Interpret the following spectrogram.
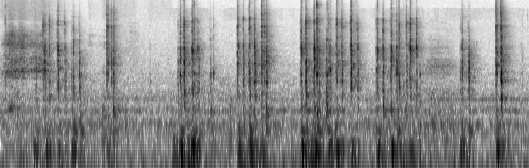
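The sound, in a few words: typing on a loud mechanical keyboard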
